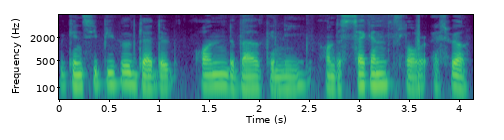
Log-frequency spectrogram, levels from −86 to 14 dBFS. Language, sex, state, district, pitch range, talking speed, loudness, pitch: English, male, Nagaland, Kohima, 95-115 Hz, 190 wpm, -18 LUFS, 105 Hz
